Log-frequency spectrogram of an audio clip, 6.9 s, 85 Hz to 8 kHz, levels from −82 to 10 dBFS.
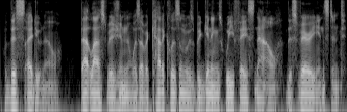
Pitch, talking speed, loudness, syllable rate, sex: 80 Hz, 155 wpm, -19 LUFS, 4.5 syllables/s, male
